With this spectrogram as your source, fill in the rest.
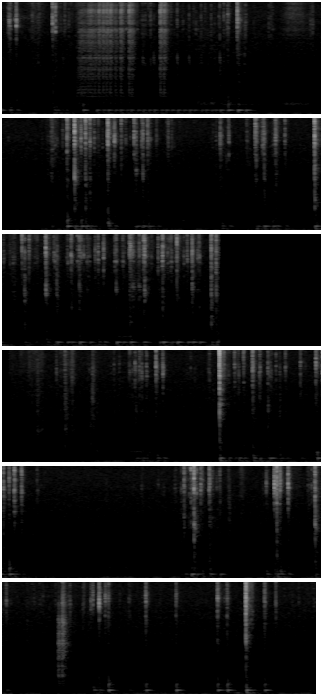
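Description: Keys click rapidly on a keyboard.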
